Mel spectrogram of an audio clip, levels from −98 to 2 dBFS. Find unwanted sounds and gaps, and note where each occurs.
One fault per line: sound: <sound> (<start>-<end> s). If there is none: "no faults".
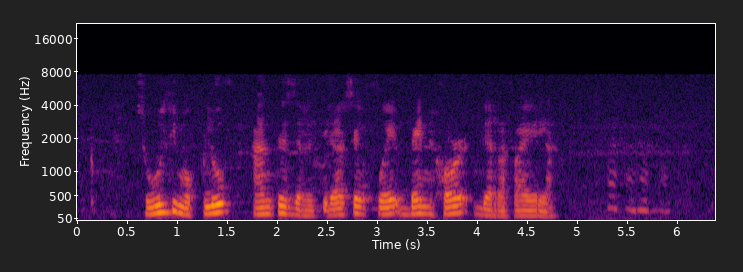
sound: laugh (5.1-6.0 s)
